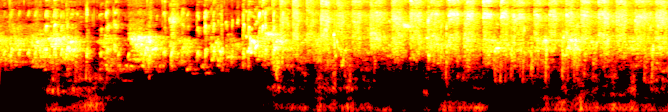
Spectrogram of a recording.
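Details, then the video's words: Sunbathing budgerigars keep up a busy stream of high twittering and scratchy warbles, accompanied by repeated low thuds and rustling. "Sunbathing Budgies"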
